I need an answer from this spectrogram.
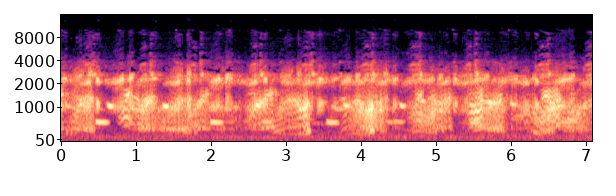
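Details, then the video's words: Frog chorus of rapid, rattling croaks layered over one another, punctuated by brief clear tonal notes every second or so, forming a constant night-like wall of calling. "FROGS CROAKING"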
